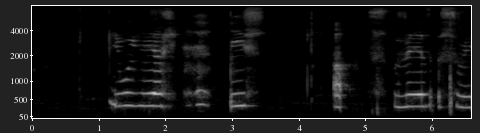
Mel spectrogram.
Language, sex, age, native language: Icelandic, male, 6, Icelandic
